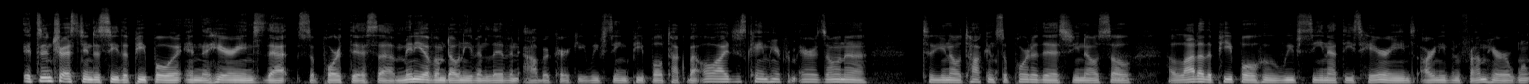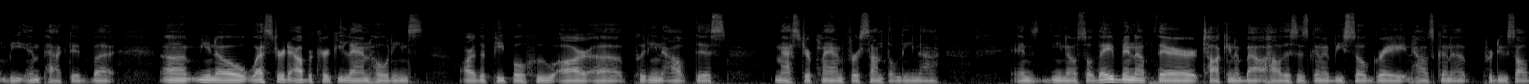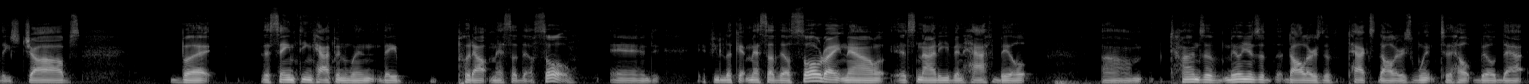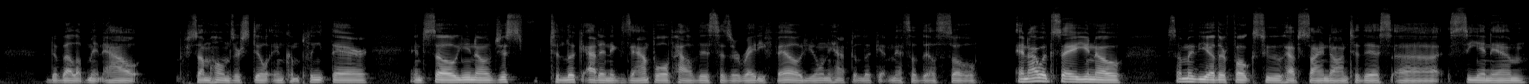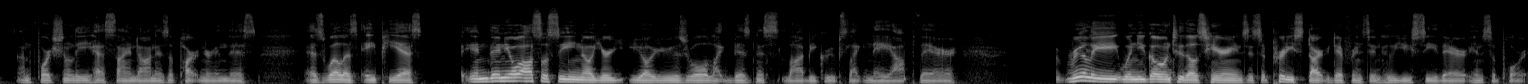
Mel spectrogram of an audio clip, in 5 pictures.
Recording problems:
none

